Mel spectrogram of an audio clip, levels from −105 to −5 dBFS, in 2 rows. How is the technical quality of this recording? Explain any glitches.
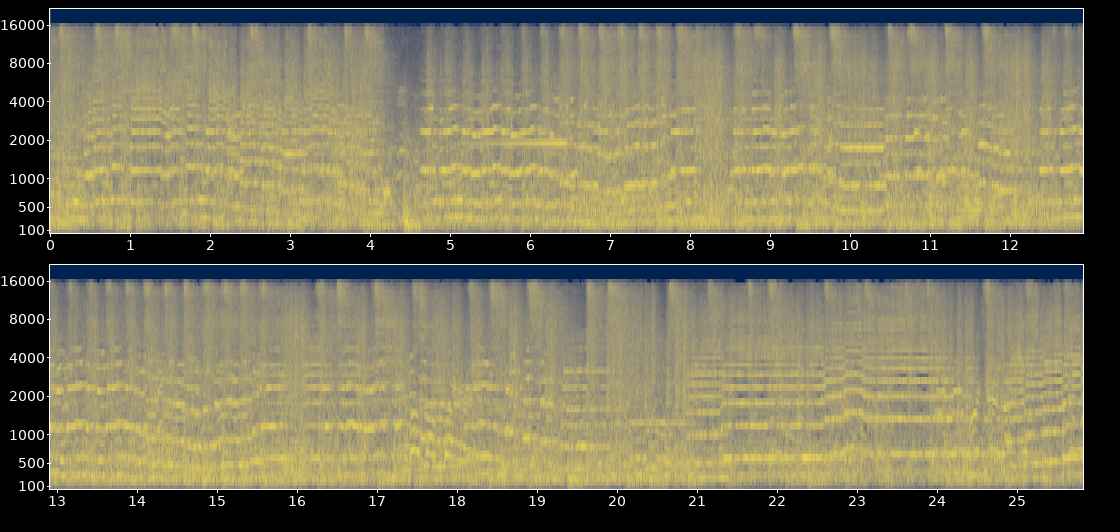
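One clear glitch: a loudspeaker feedback squeal from 5.14 s to 6.53 s. A microphone is picking up the loudspeaker it drives, and at about 1.9 kHz the loop gain rises above one, so that single frequency feeds on itself. It swells over roughly a second into a piercing tone about as loud as the recorded sound. That gradual build-up is what separates it from a steady interference whine or test tone, which would start at full strength and hold constant.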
